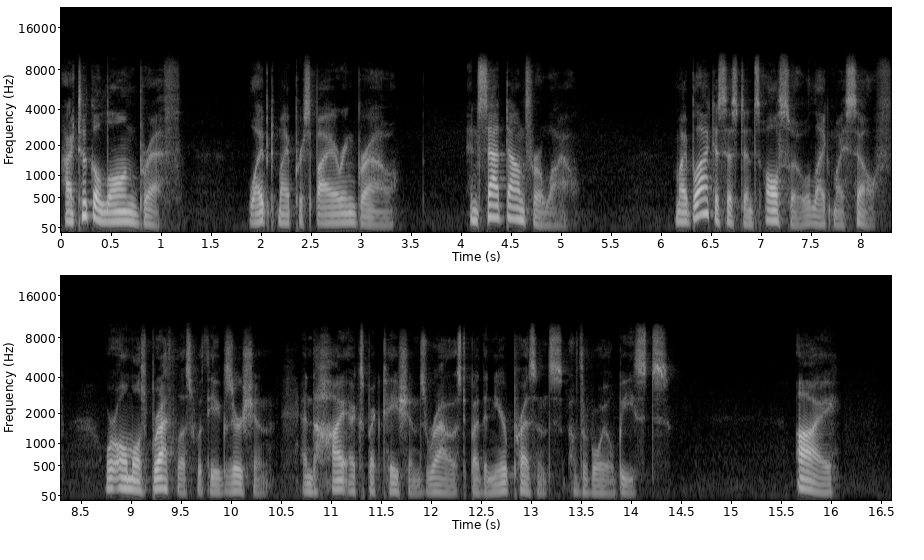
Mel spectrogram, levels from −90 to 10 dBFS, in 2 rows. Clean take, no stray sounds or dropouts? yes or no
yes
